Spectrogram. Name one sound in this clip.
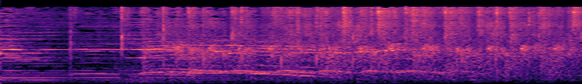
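A harmonica plays a wailing melody through a microphone.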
